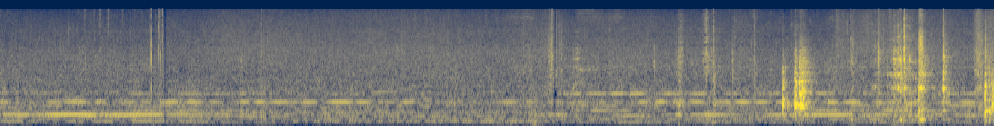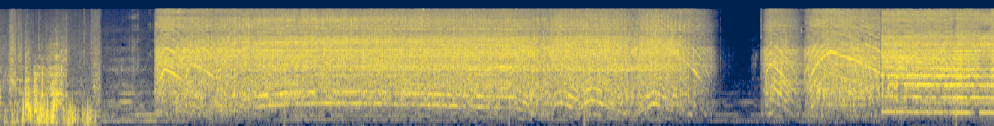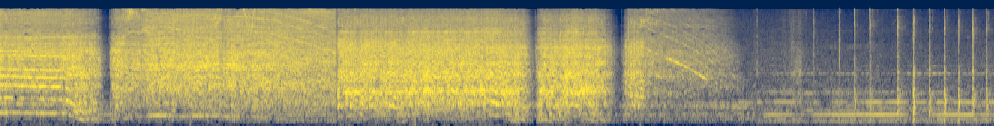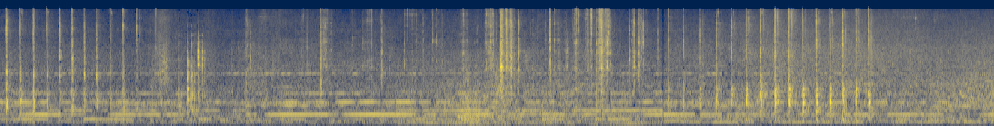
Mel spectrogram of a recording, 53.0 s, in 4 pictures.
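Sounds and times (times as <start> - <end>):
electric drill boring into brick: 15.3 - 22.8, 23.4 - 36.4
knocks and taps: 48.7 - 51.5.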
